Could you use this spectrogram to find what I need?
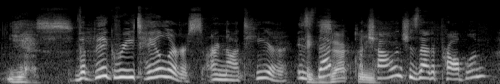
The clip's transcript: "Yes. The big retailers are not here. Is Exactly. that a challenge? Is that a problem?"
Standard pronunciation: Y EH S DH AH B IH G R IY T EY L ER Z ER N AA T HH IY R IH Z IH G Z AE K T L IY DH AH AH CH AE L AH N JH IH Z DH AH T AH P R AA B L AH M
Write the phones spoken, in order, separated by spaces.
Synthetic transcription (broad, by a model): Y EH S DH AH B IH G R IY T EY L ER Z ER N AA T HH IY R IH Z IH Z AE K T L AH AH CH AE L AH N JH IH Z DH AH T AH P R AA B L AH M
